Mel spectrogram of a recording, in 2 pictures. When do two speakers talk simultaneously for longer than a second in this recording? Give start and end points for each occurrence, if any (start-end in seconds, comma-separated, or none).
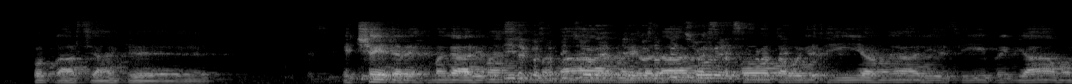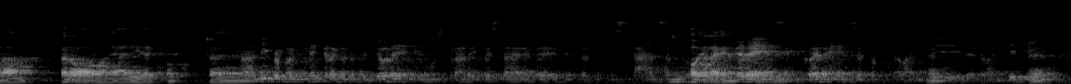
4.9-8.2, 17.4-18.6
